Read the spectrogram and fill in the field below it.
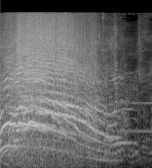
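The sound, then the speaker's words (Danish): After a speech, a group of guests shouts three cheers together, a loud, sustained cheer with voices rising and sliding in unison before fading away over a few seconds. “Så vi kan råbe tre folk.”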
